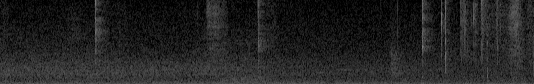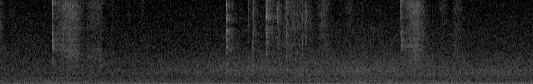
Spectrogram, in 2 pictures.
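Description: Faint, irregular clicks of a computer mouse and keyboard: a dozen or so single sharp clicks with a quick run of them near the middle.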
